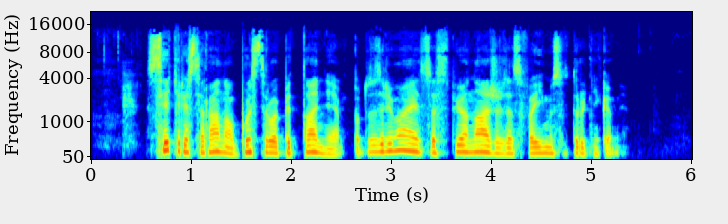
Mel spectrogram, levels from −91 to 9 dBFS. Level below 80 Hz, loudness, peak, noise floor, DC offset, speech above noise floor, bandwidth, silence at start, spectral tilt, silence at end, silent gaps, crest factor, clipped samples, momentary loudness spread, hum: -56 dBFS; -21 LUFS; -4 dBFS; -73 dBFS; under 0.1%; 53 dB; 14.5 kHz; 0.35 s; -6 dB/octave; 0.75 s; none; 18 dB; under 0.1%; 9 LU; none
